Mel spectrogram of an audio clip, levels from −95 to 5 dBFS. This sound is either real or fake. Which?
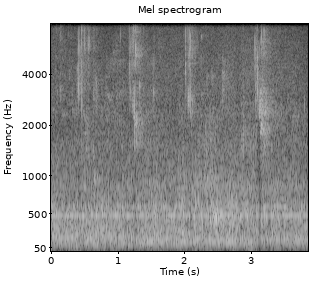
real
